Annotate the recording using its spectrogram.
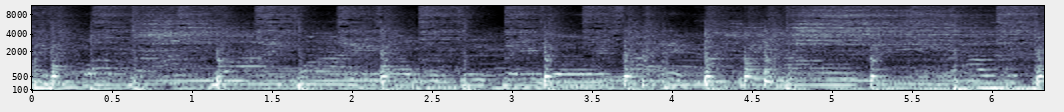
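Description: A live band playing, heard from right behind the drum kit: close, loud drums with kick, snare and cymbals over sustained bass and guitar notes.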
